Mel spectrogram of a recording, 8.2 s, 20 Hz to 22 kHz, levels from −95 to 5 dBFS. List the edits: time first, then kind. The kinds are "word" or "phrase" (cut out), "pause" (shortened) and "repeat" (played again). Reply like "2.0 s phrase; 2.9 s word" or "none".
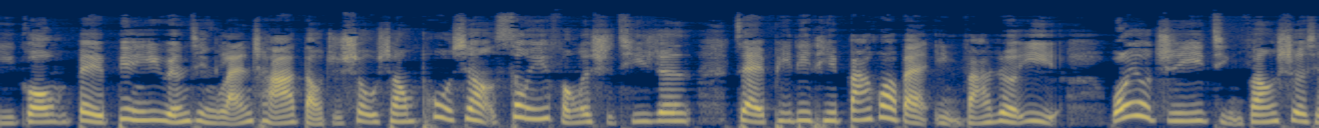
none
